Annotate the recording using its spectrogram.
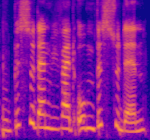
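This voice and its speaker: Woman streamer, higher gravelly voice, frustrated casual banter while gaming. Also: lively intonation, moderate pace. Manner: exasperated, swearing, laughing.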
